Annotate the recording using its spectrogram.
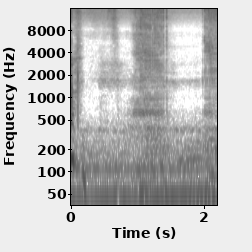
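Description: Light rustling and scraping from a handheld phone camera being moved and handled, over a low steady hum in the car's cabin.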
